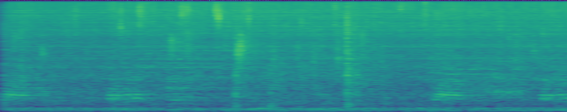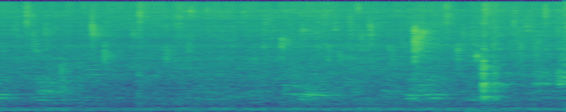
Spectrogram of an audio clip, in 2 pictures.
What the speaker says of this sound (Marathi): कांदा चांगला गोल्डन ब्राऊन होईपर्यंत भाजायचा आहे.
